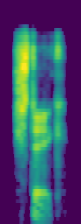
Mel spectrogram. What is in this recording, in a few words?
"shtick", British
